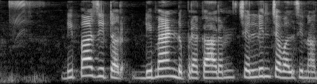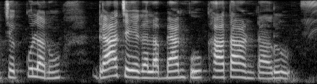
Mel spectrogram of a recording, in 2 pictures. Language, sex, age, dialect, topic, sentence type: Telugu, female, 31-35, Central/Coastal, banking, statement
